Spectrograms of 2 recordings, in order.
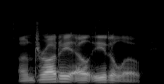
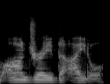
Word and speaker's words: Andrade El Idolo: Yeah, yeah, yeah, Don't call him Andre the Idol this time.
